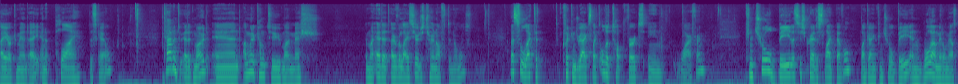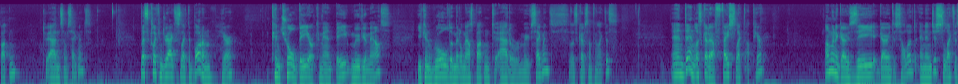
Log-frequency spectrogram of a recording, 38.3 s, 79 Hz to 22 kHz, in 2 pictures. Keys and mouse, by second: 2.1 shift+middle drag, 2.9 Tab, 3.7 z, 5.3-9.0 drag, 9.7-11.2 drag, 12.4-12.7 middle drag, 13.3 KP_1, 13.9 shift+middle drag, 14.9 ctrl+b, 19.6 click, 20.8-21.2 shift+middle drag, 21.9-23.2 drag, 25.1 ctrl+b, 31.7 middle click, 35.8 z, 38.1 middle click.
